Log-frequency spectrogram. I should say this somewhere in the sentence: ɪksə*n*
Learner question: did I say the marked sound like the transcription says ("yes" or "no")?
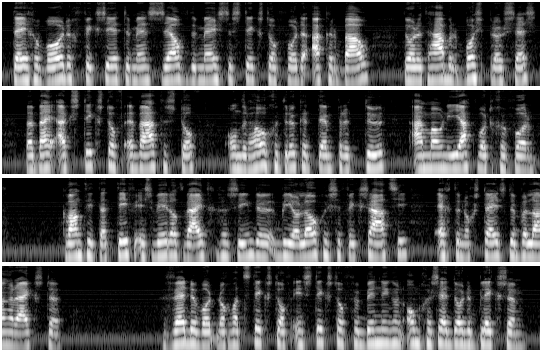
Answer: no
